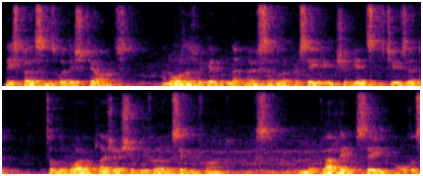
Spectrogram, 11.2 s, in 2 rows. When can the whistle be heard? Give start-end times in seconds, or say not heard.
not heard.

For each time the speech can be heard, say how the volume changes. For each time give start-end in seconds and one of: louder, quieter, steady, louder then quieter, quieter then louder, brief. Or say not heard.
0.0-11.1 steady.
